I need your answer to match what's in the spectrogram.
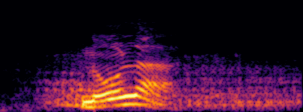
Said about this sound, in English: We left the midway crowd, the lights and the blaring calliope. Then the growl of jungle beasts came to me. We approached a small dressing tent.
